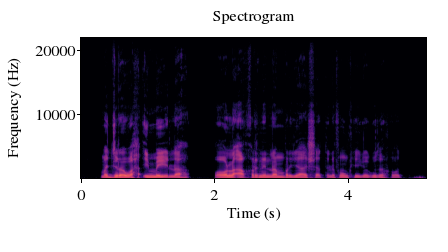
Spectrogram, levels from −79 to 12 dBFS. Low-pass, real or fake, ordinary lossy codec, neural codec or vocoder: none; real; none; none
